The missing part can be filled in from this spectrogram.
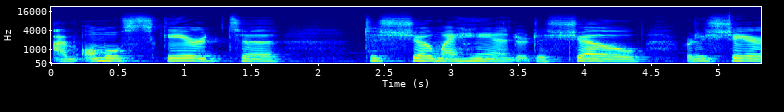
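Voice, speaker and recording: Audible room echo surrounds the speaker. She is a woman with a fairly low pitch. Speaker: music show host and singer. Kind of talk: casual interview conversation. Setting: TV studio. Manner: loud.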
